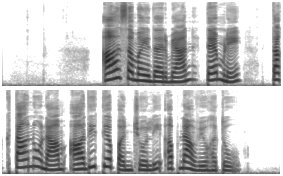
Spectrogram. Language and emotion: Gujarati, neutral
